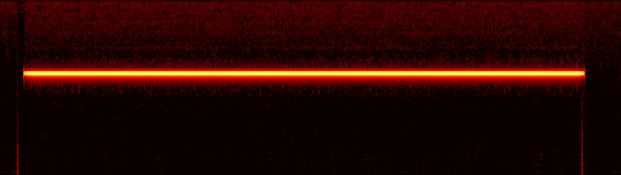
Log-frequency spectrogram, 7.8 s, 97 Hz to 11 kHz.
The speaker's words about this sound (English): Sound I was 1,500 hertz.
